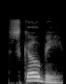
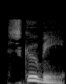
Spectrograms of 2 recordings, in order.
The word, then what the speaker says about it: Scobie: we had a cadet scobie pronounced with a long o naturally everyone called her cadet scooby as in scooby-doo which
